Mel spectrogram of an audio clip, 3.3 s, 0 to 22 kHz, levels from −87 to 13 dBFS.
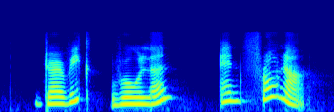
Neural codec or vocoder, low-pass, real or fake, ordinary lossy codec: codec, 16 kHz, 0.7 kbps, FocalCodec; none; fake; none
